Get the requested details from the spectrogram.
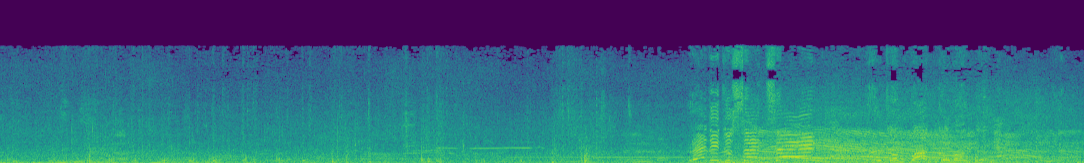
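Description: Waves splash against the hull of a wooden ship.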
